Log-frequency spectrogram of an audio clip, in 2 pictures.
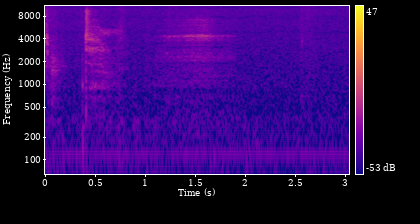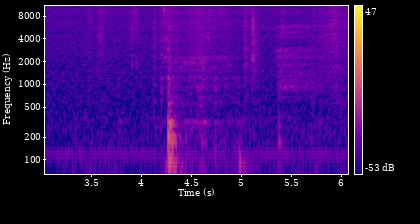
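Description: Pencil drawing on a painted canvas on a tabletop: faint scratching and a few light ticks, with one louder thump about four seconds in.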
